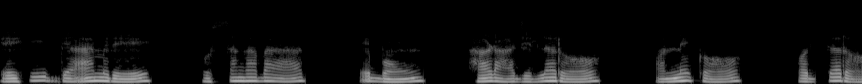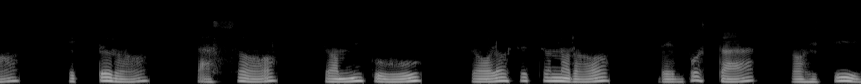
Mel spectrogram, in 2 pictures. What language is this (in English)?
Odia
